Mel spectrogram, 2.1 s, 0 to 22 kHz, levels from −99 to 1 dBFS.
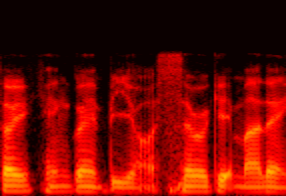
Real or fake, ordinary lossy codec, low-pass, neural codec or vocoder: real; Opus, 24 kbps; 7.2 kHz; none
